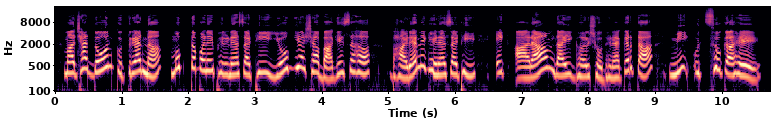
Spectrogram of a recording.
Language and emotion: Marathi, happy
